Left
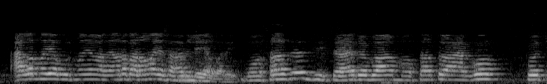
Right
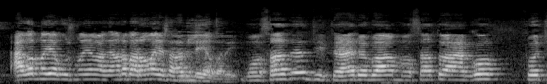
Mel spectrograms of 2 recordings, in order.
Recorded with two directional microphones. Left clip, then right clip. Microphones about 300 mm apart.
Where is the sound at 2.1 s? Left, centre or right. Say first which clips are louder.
Right 10 dB; centre.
